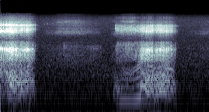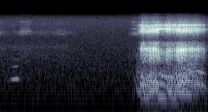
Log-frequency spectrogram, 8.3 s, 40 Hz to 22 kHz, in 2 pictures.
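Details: 3-year-old child asleep, snoring on a good day (usually much worse): rough, rattling inspiratory snores about every three seconds with quiet breathing between; child snoring.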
